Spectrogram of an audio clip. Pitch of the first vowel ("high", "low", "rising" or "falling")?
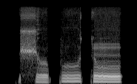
low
